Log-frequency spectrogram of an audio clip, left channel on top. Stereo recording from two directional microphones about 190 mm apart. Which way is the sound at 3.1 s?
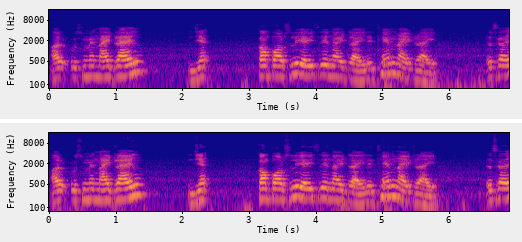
40° right (ahead or behind).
